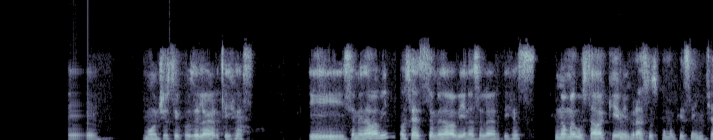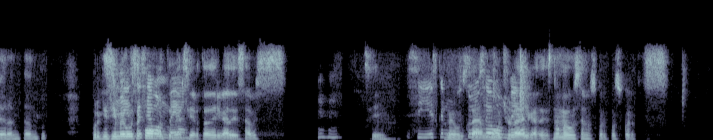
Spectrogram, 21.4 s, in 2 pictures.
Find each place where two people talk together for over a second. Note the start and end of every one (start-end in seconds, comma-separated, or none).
12.3-13.6, 17.4-18.7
